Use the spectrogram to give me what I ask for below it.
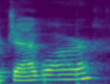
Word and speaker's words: Jaguar: video about Jaguar so for Jaguar think of it as first syllable stress Jag uar think about the word R and then put a w on it so even though this looks like the word war with an or sound you want the r diphthong Jaguar for leopard I may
